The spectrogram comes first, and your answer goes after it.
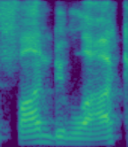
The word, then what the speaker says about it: Fond du Lac: __ ] because i because when i said fond du lac and they were like right i was like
